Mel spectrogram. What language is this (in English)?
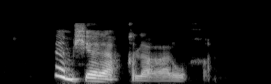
Kabyle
